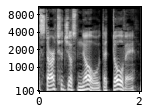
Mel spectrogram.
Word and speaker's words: dove: The first part, dove, pronounced dove, sounds a little like the word duvet.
